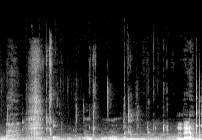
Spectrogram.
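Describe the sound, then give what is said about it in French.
A person drinking slowly, with soft wet sipping and swallowing sounds that come and go over a few seconds. Faint throat and mouth noises sit over a low steady background hum. “Tenez, buvez lentement.”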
